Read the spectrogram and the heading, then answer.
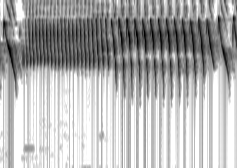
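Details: Canary in full, rich song used as a prompt for reluctant singers: a fast high rattle gives way to a regular series of bright chirps repeated about seven times per second.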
